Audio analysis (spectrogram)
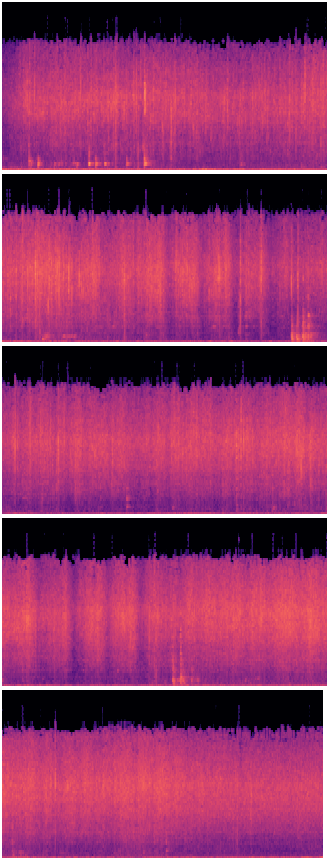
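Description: Onion frying in a pan for a black truffle mushroom ramen, heard as a continuous bright hiss of oil at steady volume, with a couple of brief scraping stirs breaking through and no talking.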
